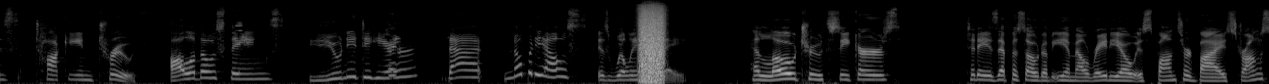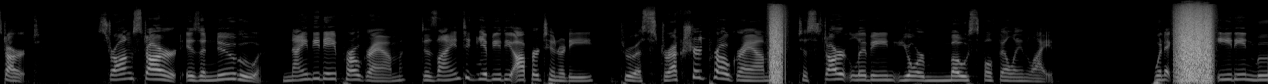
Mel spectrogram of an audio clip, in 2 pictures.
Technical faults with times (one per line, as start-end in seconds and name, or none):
2.36-2.45 corrupt frame decoded
3.85-4.00 corrupt frame decoded
6.30-6.73 wireless microphone noise hit
8.79-9.03 compressed frames skipped
15.02-15.10 corrupt frame decoded
17.45-17.51 corrupt frame decoded
19.68-19.75 corrupt frame decoded
20.30-20.62 wireless microphone noise hit
20.79-20.92 corrupt frame decoded
24.32-24.94 wireless microphone noise hit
